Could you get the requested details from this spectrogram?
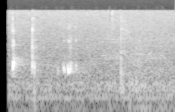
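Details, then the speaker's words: Infant sitting in a Bumbo chair: short, sharp hiccup sounds, a few in quick succession, ordinary baby hiccups expected to pass; hiccups. "in his bumbo chair with a case of the hiccups."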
